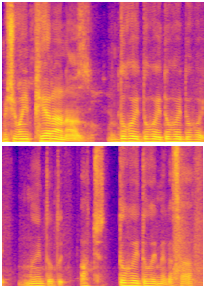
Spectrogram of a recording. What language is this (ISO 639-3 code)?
kas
